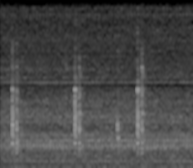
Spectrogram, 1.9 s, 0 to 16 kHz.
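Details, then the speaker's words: eBay 8 kW Chinese diesel heater at low output maintaining temperature in a workshop warmed to about 15 °C (60 °F). Steady fan hum with a sharp fuel-pump tick about every 0.6 s. Normal slow pump clicking. "see if it turns back on automatically or if it just clicks away real slow to maintain the temperature"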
